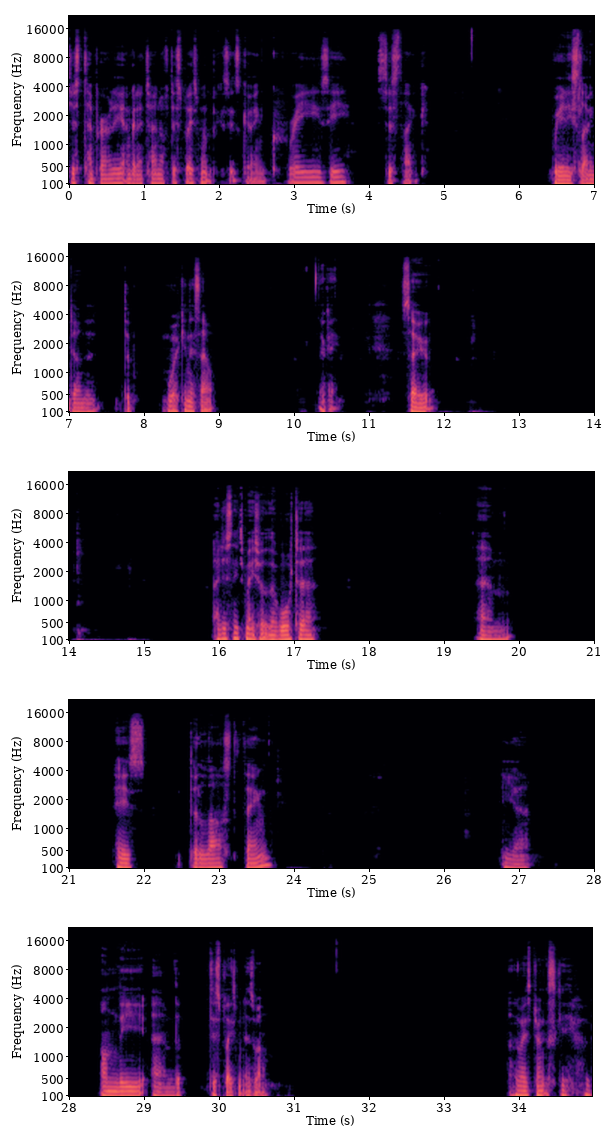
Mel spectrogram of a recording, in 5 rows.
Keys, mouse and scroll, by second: 0.6-2.4 drag, 2.4 n, 4.8 click, 9.4 scroll down 1, 9.7-10.9 middle drag, 10.9 scroll down 4, 11.1 middle click, 11.8 ctrl+shift+click, 12.3-16.2 middle drag, 16.2 scroll up 3, 17.4-20.4 middle drag, 21.8-23.4 middle drag, 23.4-23.7 scroll down 2, 25.9-27.4 scroll up 7.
